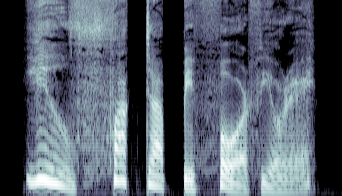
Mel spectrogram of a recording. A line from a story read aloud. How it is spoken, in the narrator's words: he hisses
